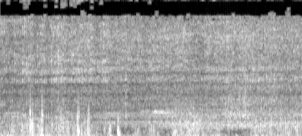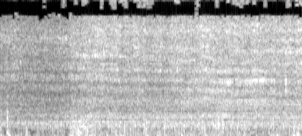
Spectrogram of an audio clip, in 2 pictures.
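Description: Diesel engine of a backhoe loader running steadily while it works a mound of soil.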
